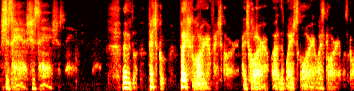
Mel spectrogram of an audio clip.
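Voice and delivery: acted hushed high whisper. Speaker acting out whispers overheard with super hearing, imitating overheard whispers. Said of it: "these whispers".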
